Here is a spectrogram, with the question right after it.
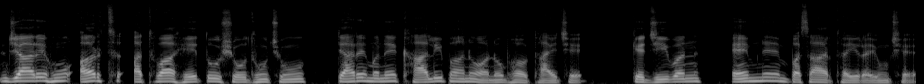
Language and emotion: Gujarati, sad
